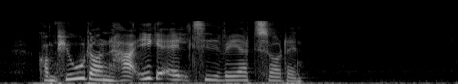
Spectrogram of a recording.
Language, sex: Danish, female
